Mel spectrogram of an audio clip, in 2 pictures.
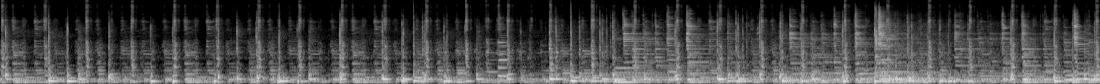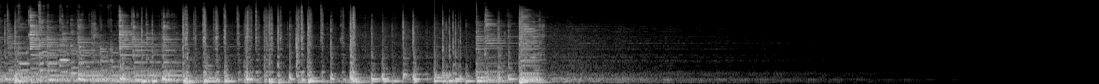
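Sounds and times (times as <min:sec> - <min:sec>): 
bongo drums: 0:00.0 - 0:16.4.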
